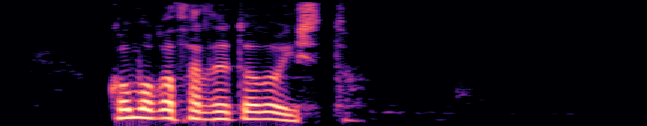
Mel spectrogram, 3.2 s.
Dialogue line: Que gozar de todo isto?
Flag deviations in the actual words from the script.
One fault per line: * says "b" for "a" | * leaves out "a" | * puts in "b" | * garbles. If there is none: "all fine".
* says "Como" for "Que"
